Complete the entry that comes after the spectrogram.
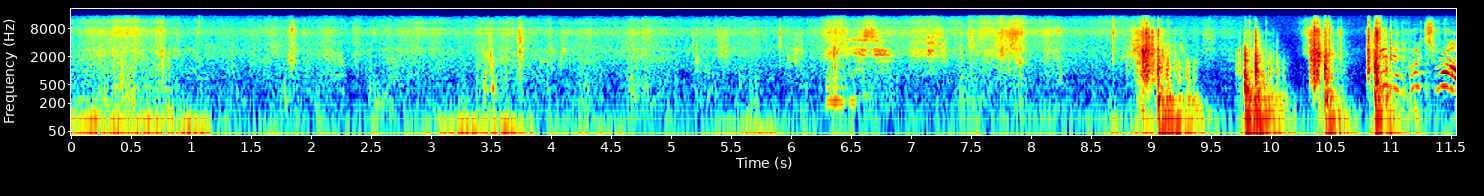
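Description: Someone struggles with a stuck door, giving a run of heavy thunks and rattling knocks that grow louder and sharper toward the end, over a low rumbling background with voices nearby.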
